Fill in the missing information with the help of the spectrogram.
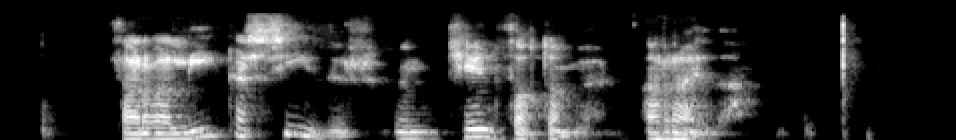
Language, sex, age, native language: Icelandic, male, 40-49, Icelandic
